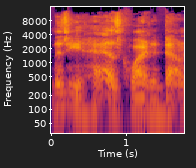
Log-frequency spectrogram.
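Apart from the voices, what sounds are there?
No distinct noise like a dog, phone or traffic.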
